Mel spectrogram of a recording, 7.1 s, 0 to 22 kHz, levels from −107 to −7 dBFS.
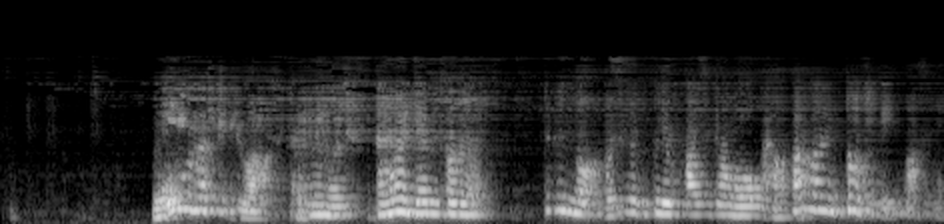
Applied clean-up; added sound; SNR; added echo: neural mask model DeepFilterNet 3.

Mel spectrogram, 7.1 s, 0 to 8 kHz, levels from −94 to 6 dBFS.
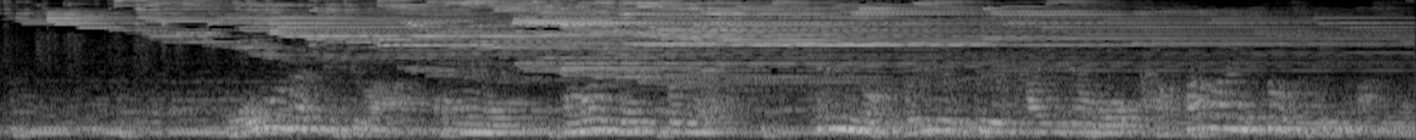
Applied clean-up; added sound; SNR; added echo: none; Chime; -1 dB; reverberation time 0.9 s.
